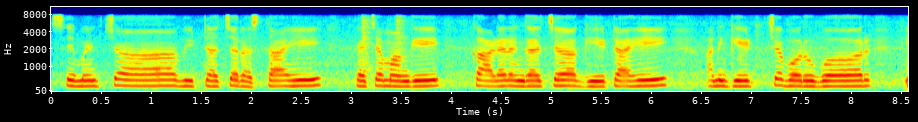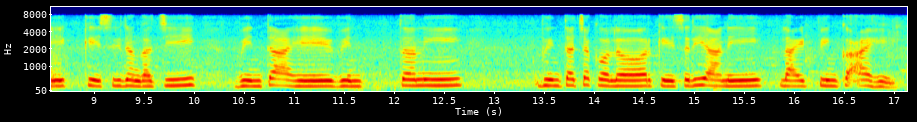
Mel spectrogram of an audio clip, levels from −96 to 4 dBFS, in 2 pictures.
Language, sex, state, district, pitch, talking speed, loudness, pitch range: Marathi, female, Maharashtra, Gondia, 220 Hz, 90 wpm, -12 LUFS, 215-235 Hz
